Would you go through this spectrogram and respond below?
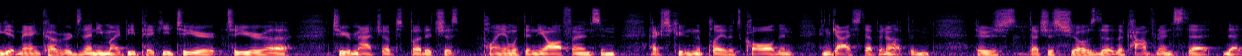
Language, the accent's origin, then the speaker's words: English; Florida, United States; moved away; growing up in Florida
